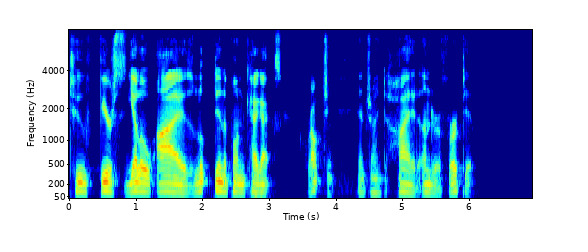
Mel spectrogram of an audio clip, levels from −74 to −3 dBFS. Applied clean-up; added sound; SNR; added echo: none; none; none; none.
